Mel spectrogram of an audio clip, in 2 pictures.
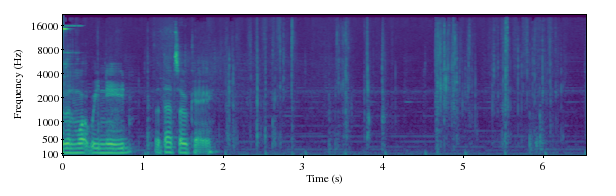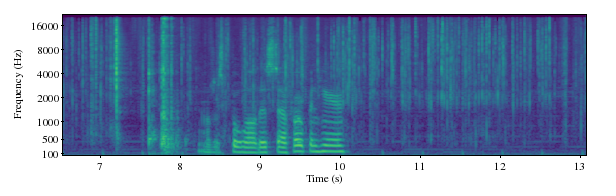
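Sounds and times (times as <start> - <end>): soft background music: 0.0 - 13.0
plastic packaging crinkling: 4.6 - 13.0.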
